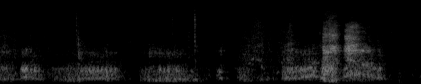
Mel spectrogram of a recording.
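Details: Play growling from 34-day-old Kooikerhondje puppies in an indoor activity room at a kennel in Sweden; low rumbling growls in short bursts with a sharper yelp near the end.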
